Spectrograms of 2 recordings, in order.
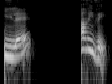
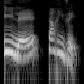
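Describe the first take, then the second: First: The words are said apart with no linking sound. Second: A t sound links est to arrivé. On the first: "s'ils sont pris séparément, eh bien ces mots se prononcent sans ce phonème supplémentaire" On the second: "les mots unis se prononcent avec ce phonème"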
